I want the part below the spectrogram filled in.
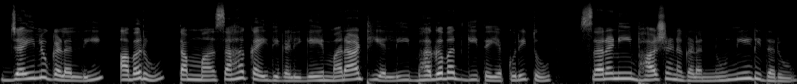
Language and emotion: Kannada, neutral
